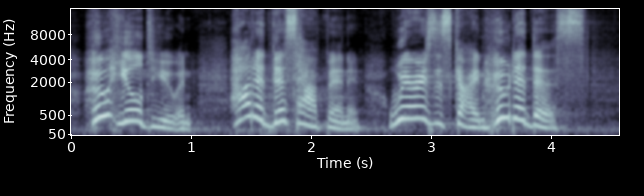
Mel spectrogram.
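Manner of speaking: mock pointed, accusatory tone with swooping pitch. Imagining people questioning a man who was healed, in a mock-accusatory tone. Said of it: "I imagine them in kind of an accusatory tone".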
